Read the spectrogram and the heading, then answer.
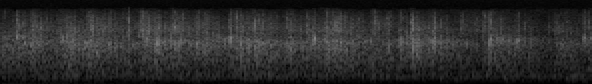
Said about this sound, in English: Clap your hands to him as you're seated.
